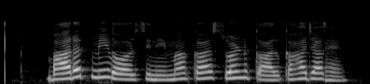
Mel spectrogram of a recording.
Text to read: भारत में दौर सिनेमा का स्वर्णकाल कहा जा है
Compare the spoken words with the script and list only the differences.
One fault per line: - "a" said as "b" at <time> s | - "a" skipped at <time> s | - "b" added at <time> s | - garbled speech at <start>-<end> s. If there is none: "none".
none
